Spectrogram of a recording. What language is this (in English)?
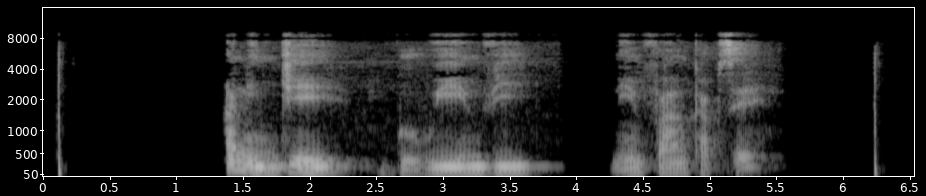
Mungaka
